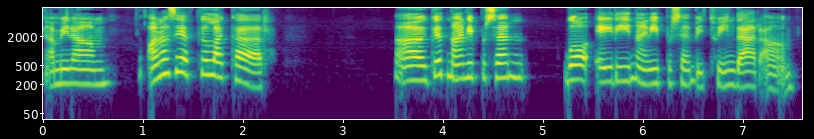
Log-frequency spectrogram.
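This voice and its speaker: A woman's voice: a little high, expressive, normal speed. A young woman talks casually to her viewers, rambling and restarting her sentences. She is still getting over an illness and has a slight cough. She is recorded at home on a desk microphone. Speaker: anime reaction youtuber. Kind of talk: casual chat to camera. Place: home room with shelves of figures and manga. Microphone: desk mic on boom arm in front.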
